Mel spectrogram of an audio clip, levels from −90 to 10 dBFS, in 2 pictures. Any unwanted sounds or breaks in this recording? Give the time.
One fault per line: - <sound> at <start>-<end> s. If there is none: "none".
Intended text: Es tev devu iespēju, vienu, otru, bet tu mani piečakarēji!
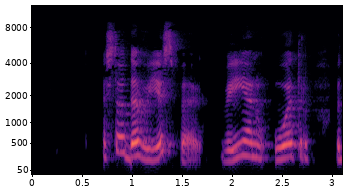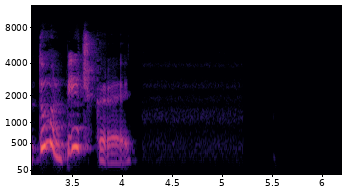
none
